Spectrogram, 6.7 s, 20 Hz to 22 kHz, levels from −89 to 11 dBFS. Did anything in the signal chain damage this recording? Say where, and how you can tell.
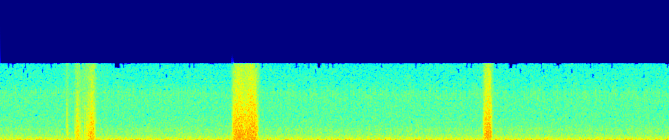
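Yes. Wireless microphone noise hits: the FM radio link faded, letting receiver noise swish over the speech at 0.48–1.17, 2.26–2.65 and 4.79–4.96 s.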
